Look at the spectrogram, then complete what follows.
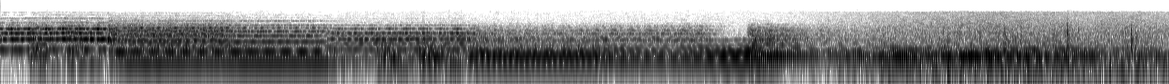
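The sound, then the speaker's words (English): A car engine runs steadily in a street with a droning, humming tone that shifts pitch a few times, then turns rougher and noisier near the end. It stays fairly loud throughout, with no voices. “The only car in the street.”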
